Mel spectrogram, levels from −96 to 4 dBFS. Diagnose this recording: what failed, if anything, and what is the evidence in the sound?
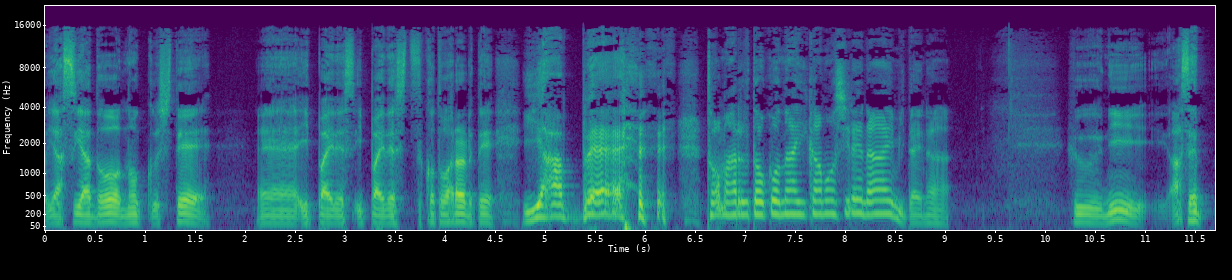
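Nothing failed; there is no evidence of a fault anywhere in the sound.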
